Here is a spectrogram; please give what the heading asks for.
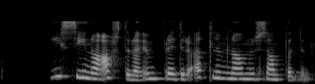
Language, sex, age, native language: Icelandic, female, 15, Icelandic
